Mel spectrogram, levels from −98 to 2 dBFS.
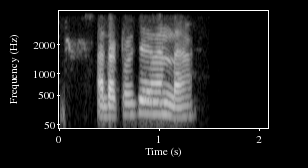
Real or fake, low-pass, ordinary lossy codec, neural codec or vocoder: real; 3.6 kHz; none; none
